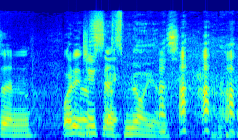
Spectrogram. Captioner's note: laughter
